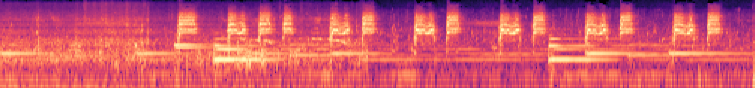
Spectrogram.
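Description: Background music with slow sustained chords throughout, and from about two seconds in, a run of short, loud bird calls, two or three a second.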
